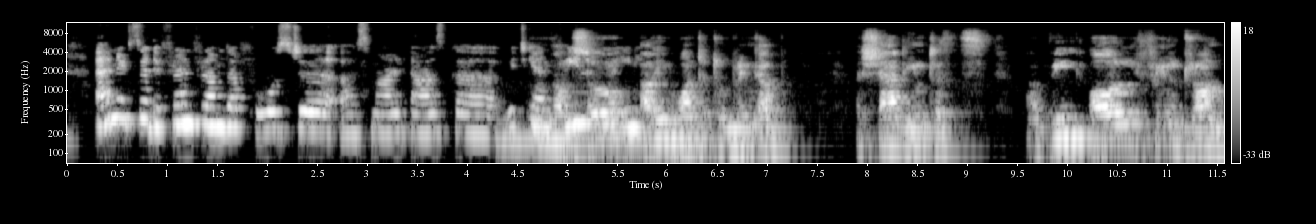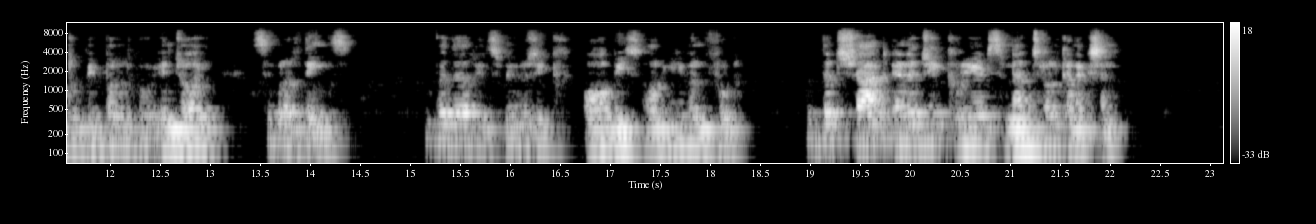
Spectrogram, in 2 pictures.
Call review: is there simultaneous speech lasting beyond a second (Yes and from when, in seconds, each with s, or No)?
Yes, from 4.3 s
